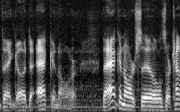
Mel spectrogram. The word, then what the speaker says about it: acinar: They change the pronunciation, thank God, to acinar.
